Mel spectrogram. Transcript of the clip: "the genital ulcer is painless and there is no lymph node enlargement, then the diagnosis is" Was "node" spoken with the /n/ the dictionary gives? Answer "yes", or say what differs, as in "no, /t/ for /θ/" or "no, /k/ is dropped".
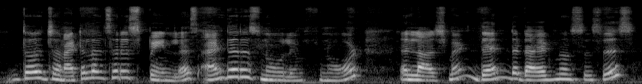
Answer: yes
